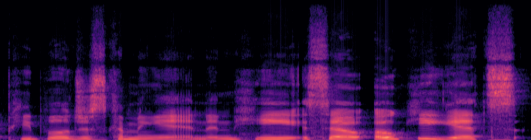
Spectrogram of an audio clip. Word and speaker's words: Oke: And then we meet Oki. – Oh, yeah. – I think that's how you say his name. It's spelled O-K-E.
